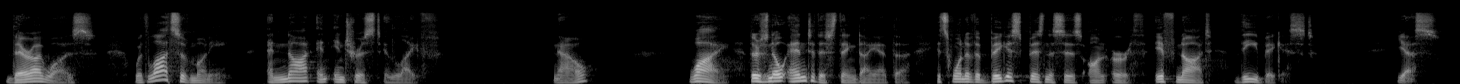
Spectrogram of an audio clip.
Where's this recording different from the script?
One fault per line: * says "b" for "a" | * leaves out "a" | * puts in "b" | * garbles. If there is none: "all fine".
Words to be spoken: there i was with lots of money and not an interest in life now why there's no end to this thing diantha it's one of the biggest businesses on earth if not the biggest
* puts in "yes"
